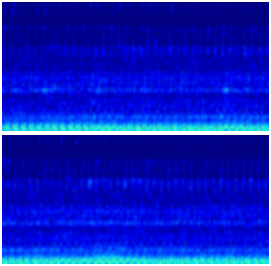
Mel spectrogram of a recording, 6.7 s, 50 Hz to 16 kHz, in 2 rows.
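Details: Kawasaki Vulcan 750, warm idle, manual cam chain tensioner backed off one and a half turns from starting point: rapid metallic clatter about three to four per second as the cam chain goes slack; worse at two turns.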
